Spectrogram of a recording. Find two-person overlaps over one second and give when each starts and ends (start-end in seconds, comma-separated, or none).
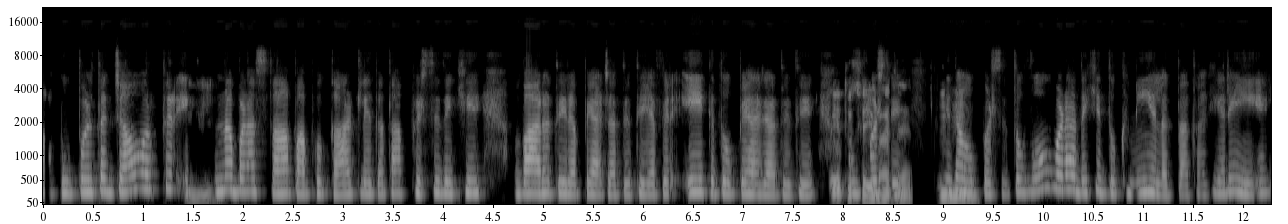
8.1-9.4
